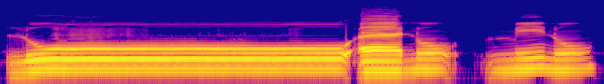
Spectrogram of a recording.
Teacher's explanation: Nah, di sini ada mad jaiz munfasil kembali, yaitu ditandai dengan ada mad tabi'i bertemu dengan hamzah setelahnya, atau apabila ada huruf hamzah yang datang setelah huruf mad dan hamzah tersebut pada lain kata. Panjang lu adalah kita panjangkan 4 harokat atau 5 harokat.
